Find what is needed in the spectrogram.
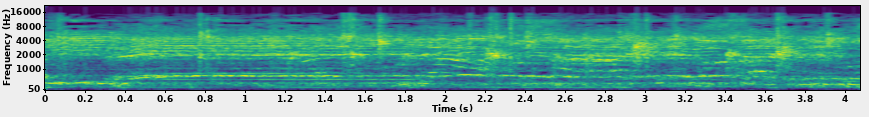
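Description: A congregation singing a worship song together over musical accompaniment, holding long notes with a steady beat underneath.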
